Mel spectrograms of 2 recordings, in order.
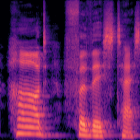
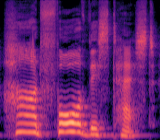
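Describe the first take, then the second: First: The word 'for' is unstressed with a weak vowel. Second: The word 'for' is stressed with a full vowel. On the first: It sounds like ordinary everyday speech. "a lot of native English speakers would say" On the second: It sounds very formal and upper-class. "if I was the Queen of England, I might say hard for this test with a lot of stress"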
